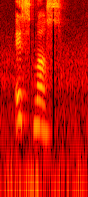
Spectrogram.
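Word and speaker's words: isthmus: land is called isma's is mass is mass so th is silent in its mass is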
